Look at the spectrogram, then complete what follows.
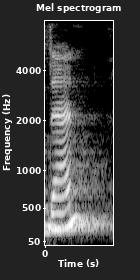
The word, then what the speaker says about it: then: And where we यूज़ दैन to show some comparison.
